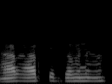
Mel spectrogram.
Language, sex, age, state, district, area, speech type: Santali, male, 30-45, West Bengal, Purulia, rural, conversation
